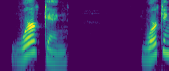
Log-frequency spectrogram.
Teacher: the letter o in working has more of an er sound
